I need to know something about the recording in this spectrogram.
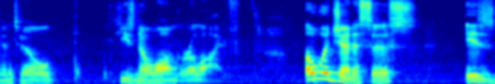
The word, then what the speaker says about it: oogenesis: I know it says oogenesis, but it's pronounced o-a, so it's oogenesis.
